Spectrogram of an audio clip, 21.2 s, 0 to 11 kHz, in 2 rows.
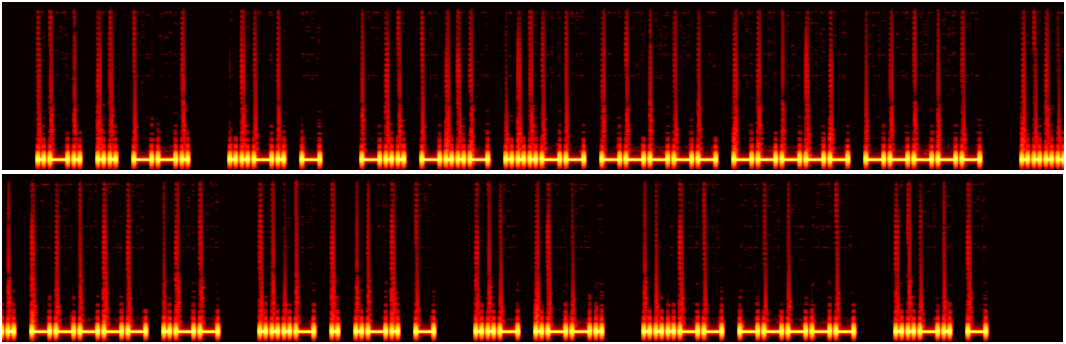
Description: Morse code, heard as a keyed tone, about 20 wpm, 700 Hz. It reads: RIG FT DX3000 50W VERT UP 30 FT
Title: Practice QSO - Exchange 2 - Info - 20wpm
